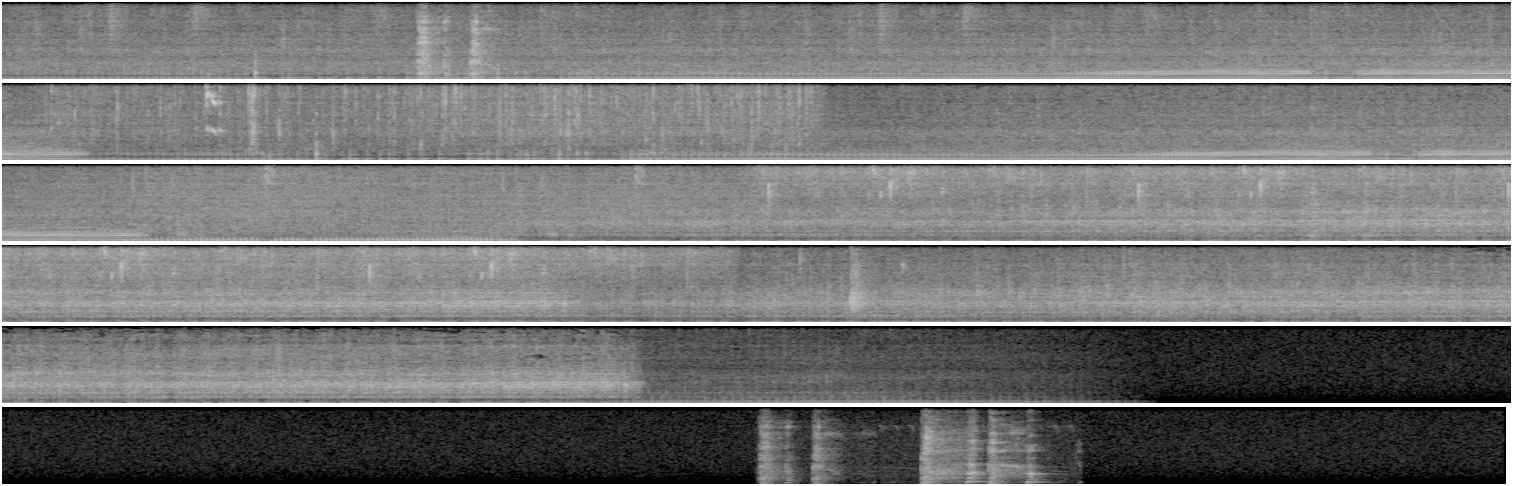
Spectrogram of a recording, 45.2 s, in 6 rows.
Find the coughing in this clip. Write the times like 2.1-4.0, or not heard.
2.0-2.5, 21.6-22.1, 41.5-43.0.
